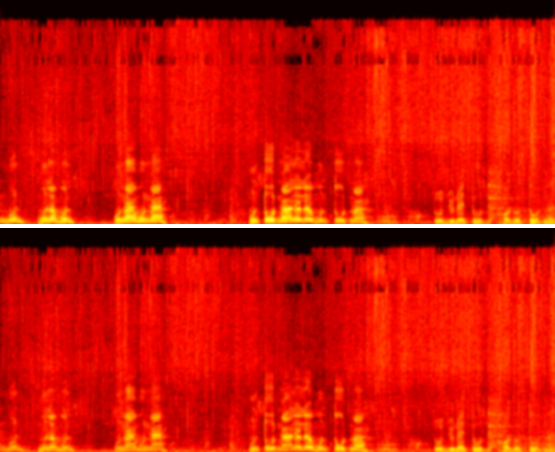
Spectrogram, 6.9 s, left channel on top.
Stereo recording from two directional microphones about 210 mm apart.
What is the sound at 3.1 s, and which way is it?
Speech, 10° left (ahead or behind).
